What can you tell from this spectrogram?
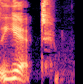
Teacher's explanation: it is palatal sound tongue and roof of the mouth is a place of articulation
